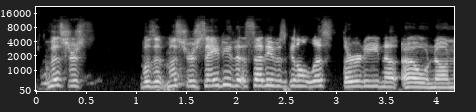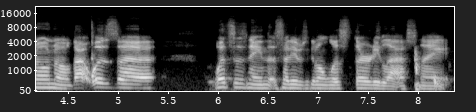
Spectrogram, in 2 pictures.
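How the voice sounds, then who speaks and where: A woman's voice: medium pitch, brisk, bright, forceful tone, no room sound. A woman in her forties hosting a casual online hangout, chatty and giggly, often trailing off mid-thought, heard over a video call. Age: 40s. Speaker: host of an online hangout show. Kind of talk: casual morning chat.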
